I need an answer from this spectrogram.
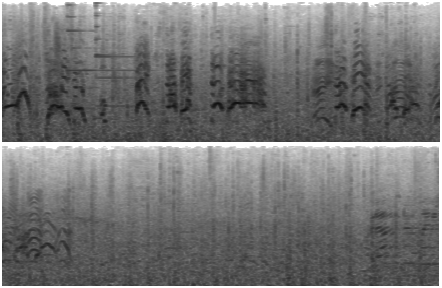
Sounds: speech

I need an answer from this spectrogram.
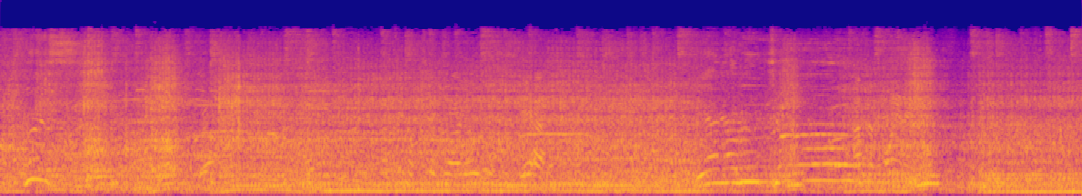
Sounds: speech
music
vehicle
truck

